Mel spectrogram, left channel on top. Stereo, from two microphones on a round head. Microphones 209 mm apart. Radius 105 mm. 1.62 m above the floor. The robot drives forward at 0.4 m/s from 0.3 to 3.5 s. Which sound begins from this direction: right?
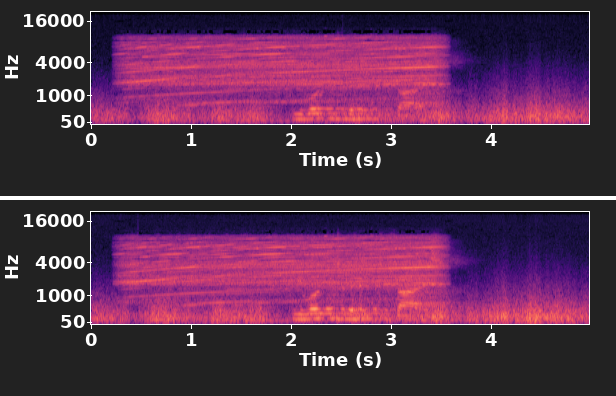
A man speaking, at 2.0 s.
